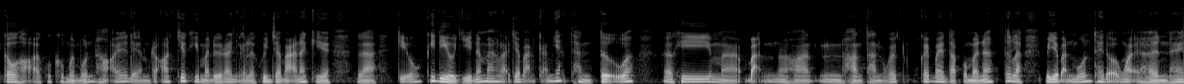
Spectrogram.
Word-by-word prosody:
câu 115 -2 +3
hỏi 90 -1 -4
cuối 125 - -8
cùng 120 - -6
mình 95 -2 -1
muốn 100 +6 -1
hỏi 120 +5 -3
để 95 - -2
làm 90 -1 -4
rõ 125 - -4
trước 160 - +4
khi 125 - -2
mà 95 -3 0
đưa 100 +1 +2
ra 105 - 0
những 105 -3 -3
lời 90 -1 -2
khuyên 105 0 0
cho 105 - +1
bạn 100 +1 0
á 120 - +4
kìa, 90 -2 0 0.3
là, 90 -3 0 0.2
kiểu, 125 +3 -1
cái 170 - +4
điều 120 -9 +8
gì 95 0 +1
nó 115 - +1
mang 135 -1 +2
lại 120 - -4
cho 130 - +2
bạn 120 - -5
cảm 155 - -5
giác 165 +2 +2
thành 100 -8 -2
tựu 105 +5 +4
á, 140 - +5 0.3
ờ, 110 - 0
khi 125 +1 +2
mà 95 -6 -2
bạn 110 - -2
hoàn 100 +1 -3
hoàn 95 0 -2
thành 90 +1 -5
cái 110 - 0 0.2
cái 130 - +1
bài 130 -2 +1
tập 105 - -2
của 95 - -1
mình 90 -1 +4
á, 110 +5 +4
tức 160 - +2
là 130 - +3 0.2
bây 120 - +4
giờ 115 - +8
bạn - - -1
muốn 125 +6 +1
thay 125 -4 0
đổi 125 - +1
ngoại 110 - -1
hình 95 -2 +2
hay 105 +2 +1
105 Hz, 315 wpm, -25 LUFS, 95-125 Hz, 0.3 s, điều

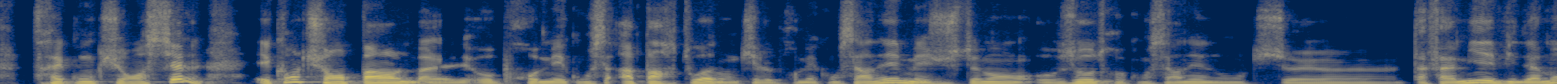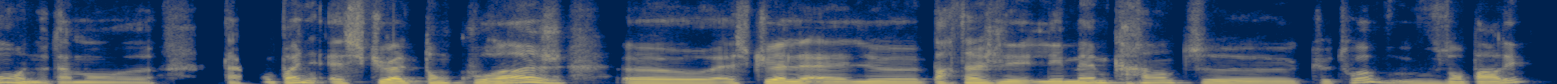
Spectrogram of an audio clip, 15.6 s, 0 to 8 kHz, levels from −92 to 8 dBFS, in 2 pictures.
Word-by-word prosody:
très 130 -3 0
concurrentiel 130 - +1 0.3
et - - +1
quand 230 +3 +1
tu 225 -7 -1
en 135 - +5
parles 145 0 +6
bah 105 -2 -1 0.2
au 115 - -3
1er 120 +2 -2
concer 115 -1 -6
à 130 - +2
part 130 -2 0
toi 145 -2 +2
donc 105 -3 -5
qui - - -7
est - - -6
le 100 - -6
1er 105 +3 -7
concerné 115 - -1
mais 125 -8 +2
justement 115 +3 -3
aux 105 +5 -6
autres 145 -6 0
concernés 105 +3 -5
donc 100 -2 -9 0.2
heu, 95 -1 -8 0.3
ta 105 - -6
famille 135 - +2
évidemment, 135 +4 +1
notamment, 105 -1 -2
heu, - - -7 0.4
ta - - -3
compagne. 155 +10 +2
Est-ce 120 -1 -2
qu'elle 140 -3 +6
t'encourage? 145 - +3 0.3
Heu, 120 -1 +2
est-ce 115 0 -2
qu'elle 145 -2 +6
elle, 130 0 +1
heu, 125 -1 0
partage 130 +4 +1
les 130 -1 +2
les 130 +1 +2
mêmes 145 +3 +3
craintes, 160 -1 -4
heu, 130 -2 -1
que 130 - -9
toi? 185 - -4
Vous 125 -9 -9
vous 120 +2 -5
en 130 - 0
parlez? 135 - +1
130 Hz, 210 wpm, -22 LUFS, 115-145 Hz, 0.4 s, parles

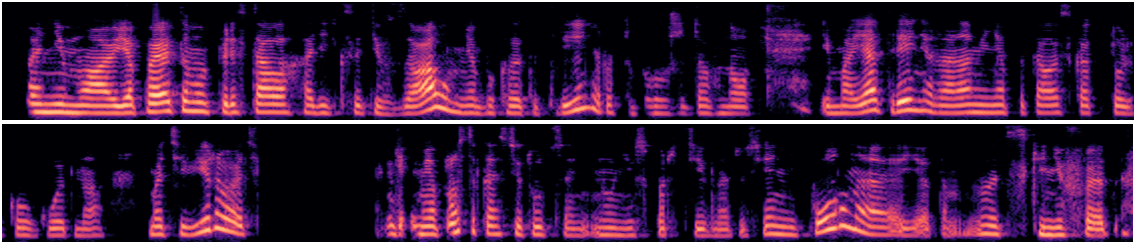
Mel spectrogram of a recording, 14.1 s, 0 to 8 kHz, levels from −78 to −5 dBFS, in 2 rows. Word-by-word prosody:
Понимаю, 190 -3 +5
я 190 - +6
поэтому 225 +1 +5
перестала 205 0 +3
ходить, 185 -4 -6
кстати, 185 -1 -7
в 155 - -11
зал, 175 - +5
у - - +4
меня 185 -6 -3
был 180 +1 -9
когда-то 180 -2 -5
тренер, 215 - -2
это 190 -3 -13
был 175 0 -10
уже 170 -1 -14
давно, 175 0 -7 0.4
и 180 - -5
моя 185 +8 +3
тренер, 235 -3 +3
она 190 +1 +1
меня 195 -1 -2
пыталась 190 0 -6
как 185 -1 -6
только 180 -1 -6
угодно 175 0 -7 0.2
мотивировать. 210 - +1 0.8
Й 205 -1 -3
у - - -3
меня 205 0 +3
просто 270 +6 0
конституция, 200 -4 -4
ну, 185 +2 -6
не 175 0 -7
спортивная, 165 -2 -8
то - - -18
есть 175 - -14
я 210 - 0
не 195 -2 -2
полная, 265 - +2
я 175 - -5
там, - - -13
ну 215 - -3
это 205 +1 -3
"скини 190 -2 -1
фэт". 175 -3 -1
190 Hz, 195 wpm, -21 LUFS, 180-210 Hz, 0.8 s, я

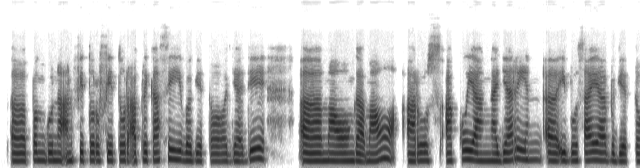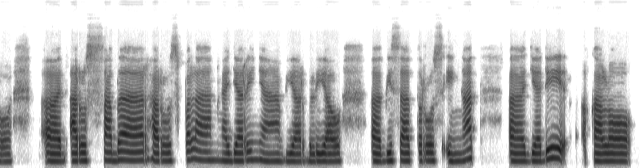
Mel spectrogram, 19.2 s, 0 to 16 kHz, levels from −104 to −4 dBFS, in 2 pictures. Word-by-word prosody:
eee, 170 -1 +1
penggunaan 175 -1 -1
fitur-fitur 175 0 -2
aplikasi, 180 +3 -1
begitu. 165 -2 -2
Jadi, 175 +7 0 0.5
eee, 170 -1 +5
mau 170 -1 +3
nggak 165 -2 +2
mau, 180 +7 +2 0.2
harus 170 +1 -1
aku 170 +4 0
yang 170 -1 +1
ngajarin, 185 +3 0
eee, 170 0 +2
ibu 175 0 -2
saya, 175 0 +2
begitu. 160 -1 -3 0.5
Ed 165 0 +2
harus 170 +1 +2 0.2
sabar, 180 +1 +2
harus 170 -2 +1 0.2
pelan 185 -2 0
ngajarinnya, 170 0 -1
biar 160 0 -1
beliau, 165 0 +1 0.5
eee, 165 -2 +4
bisa 170 0 +1
terus 175 0 -2
ingat, 170 +6 0 0.6
eee, 165 -1 +2
jadi 185 +7 +2 0.4
kalau 165 -1 +3
170 Hz, 105 wpm, -23 LUFS, 165-180 Hz, 0.6 s, eee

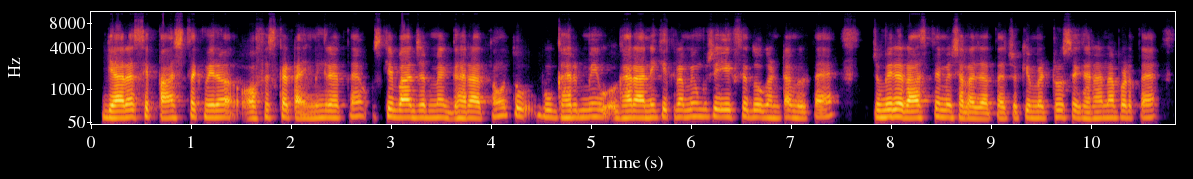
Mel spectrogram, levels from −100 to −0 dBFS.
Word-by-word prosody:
11 150 +1 +7
से 175 +2 -3
5 145 +1 +2
तक 175 0 +1
मेरा 155 0 +4 0.3
ऑफिस 155 +3 -5
का 165 - +5
टाइमिंग 155 -1 -1
रहता 155 +2 -1
है। 185 - -2
उसके 175 +2 -2
बाद 160 -1 +6
जब 155 0 -2
मैं 155 -3 -3
घर 145 +1 +1
आता 145 +3 +2
हूँ, 195 +2 -3
तो 190 - +1 0.2
वो 165 -4 -4
घर 155 +1 -1
में 165 +2 -5 0.2
घर 150 +1 +3
आने 155 +1 +5
के 170 +2 -4
क्रम 165 -1 -3
में 175 - -3
मुझे 170 0 -3
1 165 - -3
से 175 - -3
2 160 0 -1
घंटा 150 -2 -2
मिलता 140 - -2
है। - - -6 0.4
जो 165 - +1
मेरे 170 +1 +6
रास्ते 150 +2 +3
में 160 -1 0
चला 150 -2 0
जाता 130 +1 -1
है - - 0
चूँकि 145 +3 -6
मेट्रो 145 +2 -3
से 155 - -1
घर 140 0 -3
आना 150 +1 -1
पड़ता 155 -1 -3
है, 160 - -6
155 Hz, 260 wpm, -18 LUFS, 150-165 Hz, 0.4 s, 11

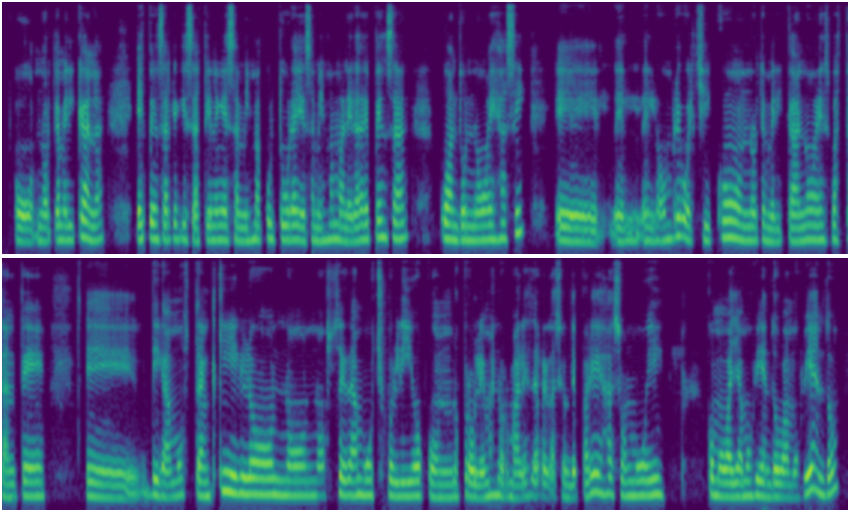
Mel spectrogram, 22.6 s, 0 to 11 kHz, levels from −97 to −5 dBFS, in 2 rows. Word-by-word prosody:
o 170 -3 +2
norteamericana 185 +3 0 0.4
es 195 +2 +4
pensar 195 -2 +1
que 200 0 -3
quizás 180 -3 -2
tienen 190 0 -1
esa 185 0 0
misma 180 +2 -3
cultura 195 -1 0
y 180 - +1
esa 180 +2 -3
misma 180 +3 -3
manera 175 -2 -1
de 200 +1 +1
pensar, 215 -1 0 0.4
cuando 190 -2 +3
no 185 0 0
es 195 +1 -1
así, 275 +9 -2 0.4
eh, 170 -3 +1
el 90 - -3
el 180 0 -5
hombre 200 +7 0
o 225 - +3
el 175 - -2
chico 210 +3 0
norteamericano 180 0 -2
es 190 -1 -4
bastante, 185 0 -1 0.5
eh, 175 +2 -1
digamos, 200 -3 -2
tranquilo, 215 0 +4
no 195 -1 0
no 195 0 -5
se 220 -4 +2
da 200 0 +1
mucho 200 -2 -2
lío 185 +1 +1
con 170 -2 -2
los 180 -1 -4
problemas 175 +3 +2
normales 180 -2 -3
de 190 - 0
relación - - -4
de - - +3
pareja, 225 -2 0
son 195 -1 -2
muy 195 +1 0 0.5
como: 200 -4 +2
"Vayamos 180 +1 +3
viendo, 185 -3 +2
vamos 170 -1 -1
viendo". 235 +1 +5
190 Hz, 145 wpm, -28 LUFS, 180-205 Hz, 0.5 s, viendo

